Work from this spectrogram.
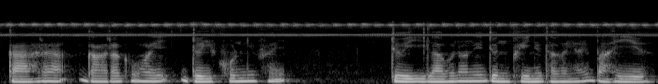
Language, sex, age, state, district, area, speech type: Bodo, male, 30-45, Assam, Chirang, rural, spontaneous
